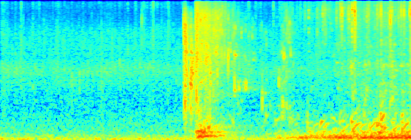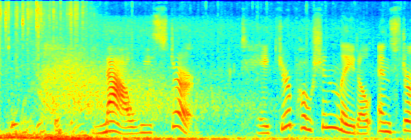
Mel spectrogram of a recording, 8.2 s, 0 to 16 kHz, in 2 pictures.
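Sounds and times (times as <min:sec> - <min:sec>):
mixed potion ingredients dumped splashing into a bowl: 0:01.8 - 0:07.3
speech: 0:02.0 - 0:02.4, 0:04.2 - 0:08.2.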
